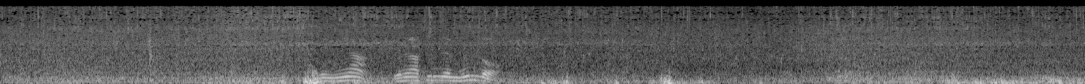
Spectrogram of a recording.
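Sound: hailstorm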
